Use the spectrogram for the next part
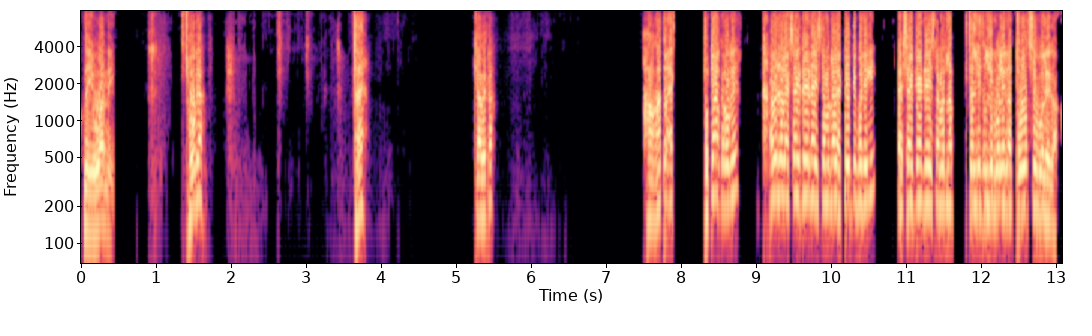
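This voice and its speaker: A man teaching psychiatry to a class, brisk and scolding, calling his students "beta" and mixing English medical terms into his Hindi. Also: high-pitched, pushed and bright, no echo. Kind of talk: classroom lecture.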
